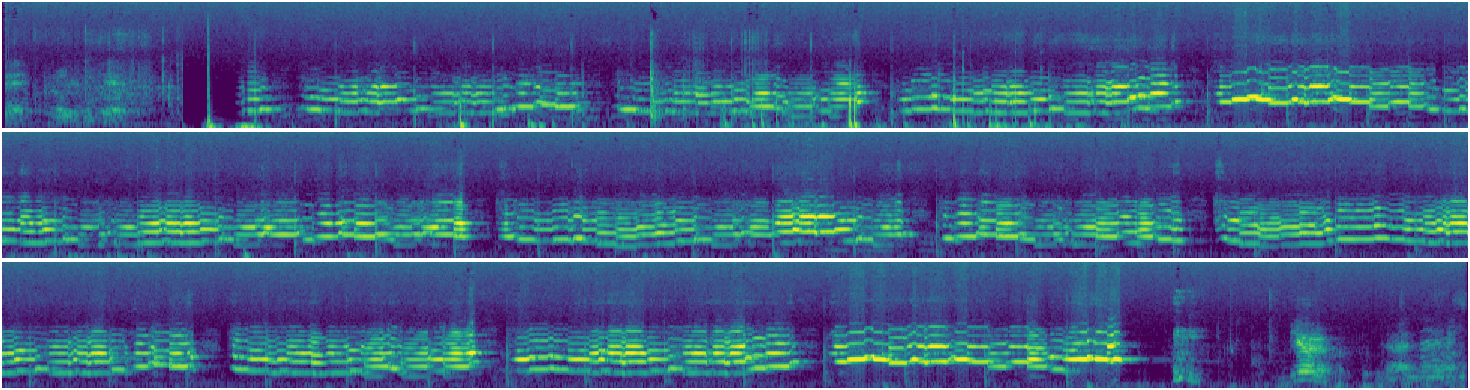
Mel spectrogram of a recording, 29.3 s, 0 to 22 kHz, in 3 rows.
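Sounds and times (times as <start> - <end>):
flute melody: 1.5 - 29.3.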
